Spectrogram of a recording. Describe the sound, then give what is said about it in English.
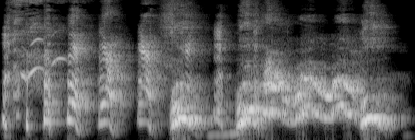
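A dog barks in a living room in a quick run of sharp, loud barks, then lets out longer, whiny yelping barks, with no one talking over it. “The only book club that involves throwing treats at dogs into the living room.”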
